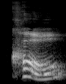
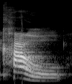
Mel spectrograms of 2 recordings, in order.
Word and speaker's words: cowl: I think I pronounced the word coal. I think I need to say cowl.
